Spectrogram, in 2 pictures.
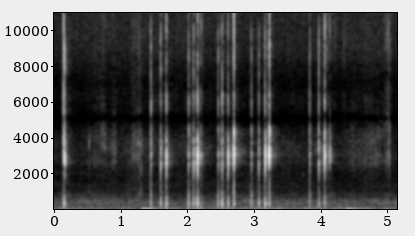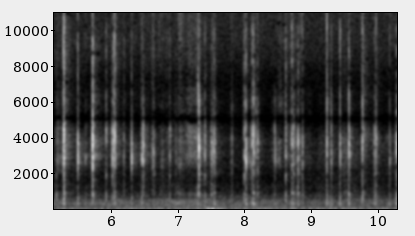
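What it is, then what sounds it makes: Plastic game controller. Long fingernails tap and click on the buttons of a hollow, handheld gold/chrome Xbox 360 plastic game controller. The hard, dry clicks come in irregular bursts, with a bright ticking tone around 3 kHz and almost no ring after each tap. A faint low hiss sits underneath.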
